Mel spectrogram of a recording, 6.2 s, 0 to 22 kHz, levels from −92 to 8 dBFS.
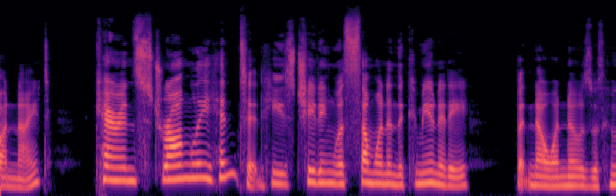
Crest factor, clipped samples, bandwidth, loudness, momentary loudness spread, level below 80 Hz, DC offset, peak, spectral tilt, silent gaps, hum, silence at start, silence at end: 18 dB; under 0.1%; 16 kHz; -22 LUFS; 11 LU; -76 dBFS; under 0.1%; -4 dBFS; -5 dB/octave; none; none; 0 s; 0 s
